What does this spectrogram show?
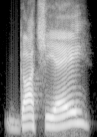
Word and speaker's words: Gauthier: know it's it's g-a-u-t-h-i-e-r it's one of those french names that you pronounce it not the way it looks it's kind of like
